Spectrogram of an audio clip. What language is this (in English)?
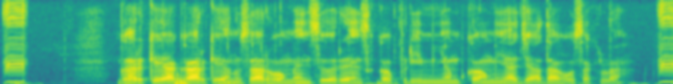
Bhojpuri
